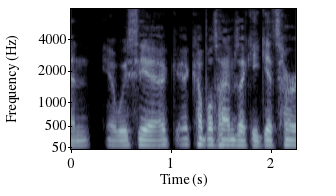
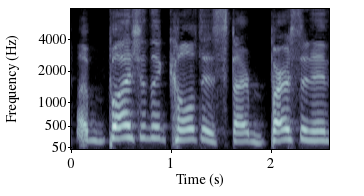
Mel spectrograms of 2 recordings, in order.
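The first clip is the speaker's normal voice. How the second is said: laughing; 10 semitones higher, 7 dB louder than usual. Real, not acted. Laughing through telling the scene.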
